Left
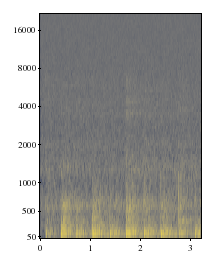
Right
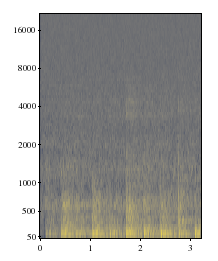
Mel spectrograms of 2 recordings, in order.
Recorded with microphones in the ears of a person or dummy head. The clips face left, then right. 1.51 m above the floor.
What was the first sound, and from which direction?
Running footsteps, 35° left (ahead or behind).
